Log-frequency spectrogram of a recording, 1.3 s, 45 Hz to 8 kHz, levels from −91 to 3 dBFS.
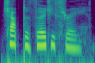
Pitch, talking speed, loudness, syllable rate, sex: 180 Hz, 140 wpm, -19 LUFS, 4.6 syllables/s, female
